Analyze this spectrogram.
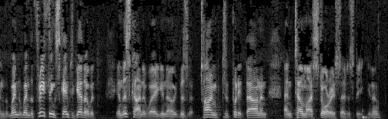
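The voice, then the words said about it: English accent. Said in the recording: “how much they love your accent ... the first time I've been called old chap by a real Englishman”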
